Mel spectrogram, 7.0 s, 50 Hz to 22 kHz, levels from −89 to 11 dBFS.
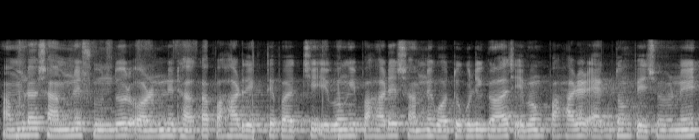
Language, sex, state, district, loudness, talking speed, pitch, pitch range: Bengali, male, West Bengal, North 24 Parganas, -14 LUFS, 165 wpm, 135 Hz, 135-140 Hz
